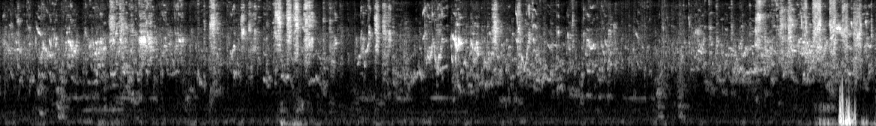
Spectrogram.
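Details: Pet budgies chirping in the morning, a long run of high twitters, squawky notes and warbles in waves of loudness, with a dull low thump near the end.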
